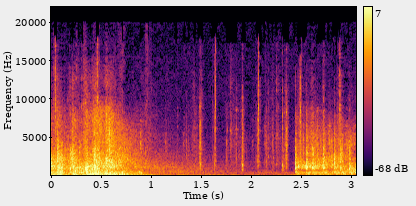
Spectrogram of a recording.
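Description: Gunfire from the video game PUBG comes as a loud burst of rapid shots at the start, then sparse sharp cracks, and a new round of firing near the end.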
